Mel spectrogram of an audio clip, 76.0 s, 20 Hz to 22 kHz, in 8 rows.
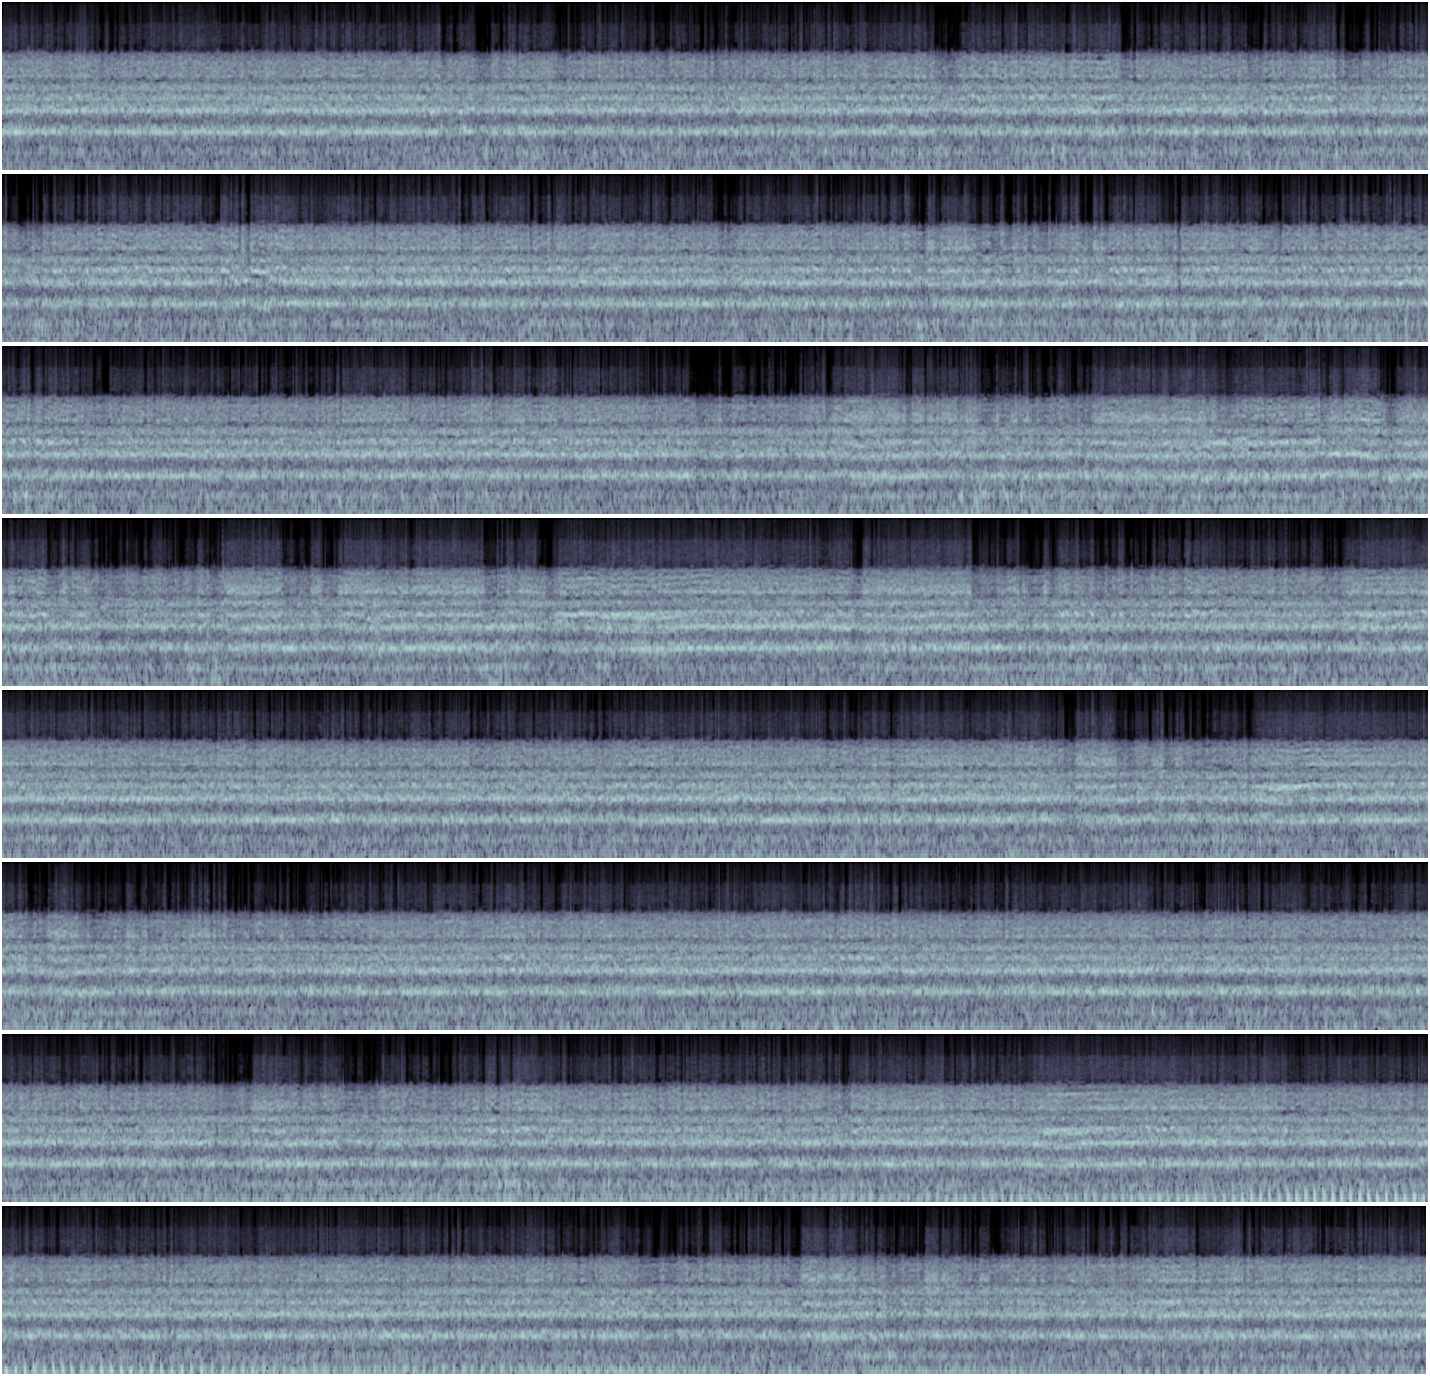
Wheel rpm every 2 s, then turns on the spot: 240, 230, 230, 230, 230, 230, 230, 230, 230, 230, 230, 230, 230, 220, 230, 230, 220, 230, 230, 230, 240, 230, 230, 220, 230, 230, 230, 230, 230, 230, 230, 230, 230, 240, 240, 230, 230, 230.
none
